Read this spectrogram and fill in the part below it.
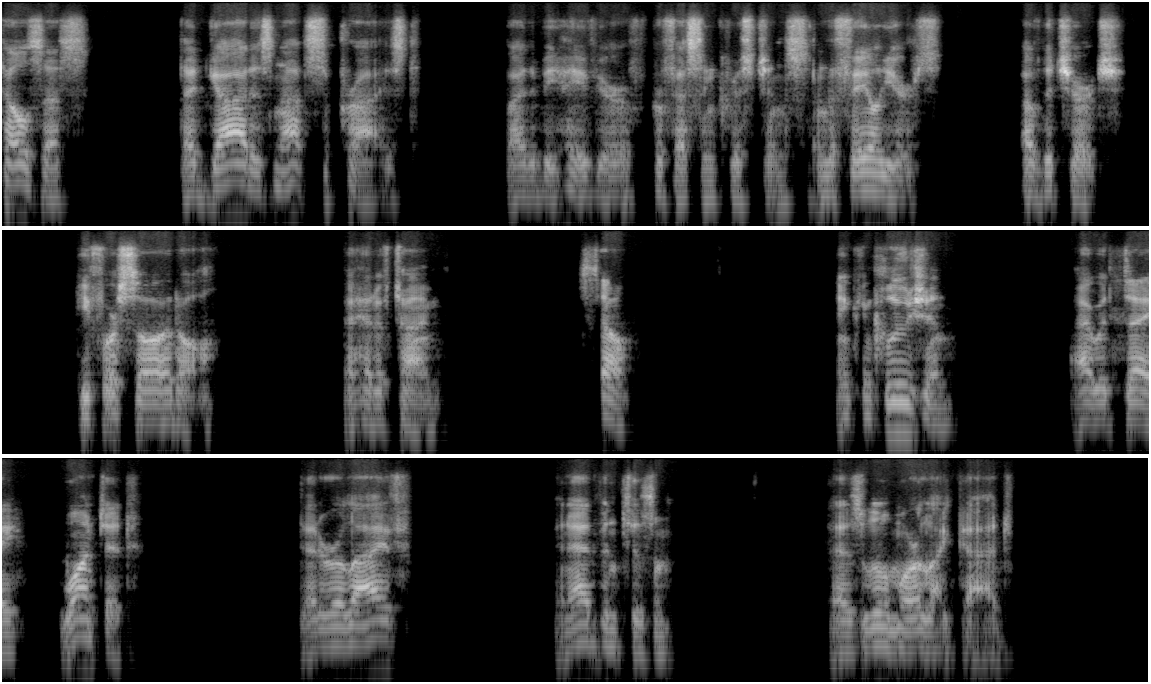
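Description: An elderly man speaks calmly through an online call microphone, in short phrases with pauses.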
